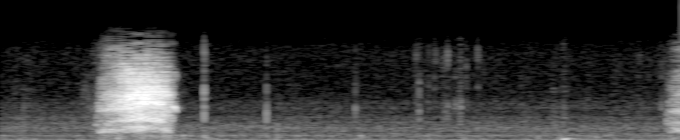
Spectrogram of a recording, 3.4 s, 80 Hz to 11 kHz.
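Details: Eurasian eagle-owl in the Eifel, 3 May 2014: one strong, noisy hiss lasting under half a second, followed by quiet with a soft knock before the next hiss begins at the very end.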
